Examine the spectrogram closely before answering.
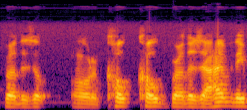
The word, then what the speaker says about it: Koch: But anyway, the Koch brothers or the Koch brothers, however they pronounce their name. I just call them Koch because that we had a mayor called Edward Koch, and that's how the spelling is the same.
